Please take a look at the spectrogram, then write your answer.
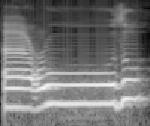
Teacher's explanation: جب واو ساکن سے پہلے پیش آ جاتی ہے تو وہ واو مدہ بن جاتا ہے، اس کو ایک الف کے برابر کھینچ کے پڑھتے ہیں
